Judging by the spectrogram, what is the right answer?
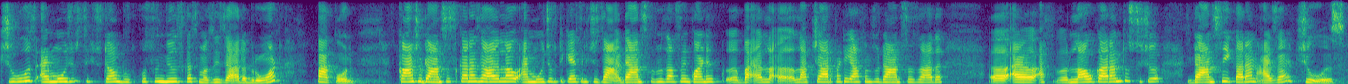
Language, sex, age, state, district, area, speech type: Kashmiri, female, 18-30, Jammu and Kashmir, Anantnag, rural, spontaneous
